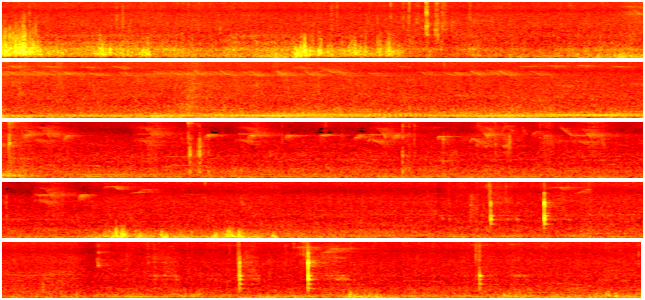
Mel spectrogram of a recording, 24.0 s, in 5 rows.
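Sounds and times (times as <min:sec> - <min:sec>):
birds chirping and calling: 0:04.6 - 0:15.6
low steady rush: 0:18.8 - 0:21.4.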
